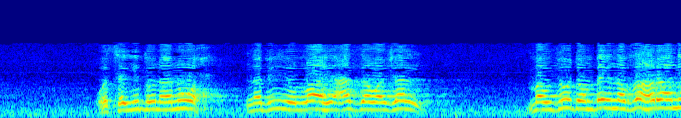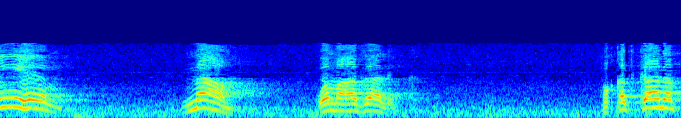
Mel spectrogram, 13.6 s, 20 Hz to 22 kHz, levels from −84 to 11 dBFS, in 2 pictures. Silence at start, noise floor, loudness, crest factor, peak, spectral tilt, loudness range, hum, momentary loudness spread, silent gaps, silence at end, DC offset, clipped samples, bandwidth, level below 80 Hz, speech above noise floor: 0.95 s; -46 dBFS; -19 LUFS; 14 dB; -6 dBFS; -7 dB/octave; 6 LU; none; 16 LU; none; 0 s; under 0.1%; under 0.1%; 6 kHz; -54 dBFS; 28 dB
